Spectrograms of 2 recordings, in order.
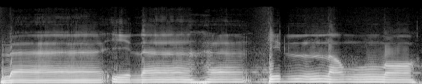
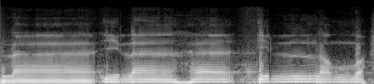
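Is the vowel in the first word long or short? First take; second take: long; long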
